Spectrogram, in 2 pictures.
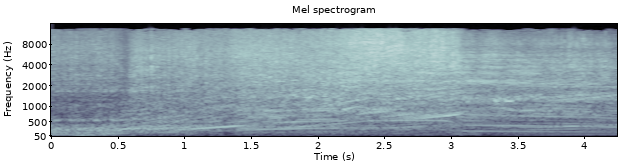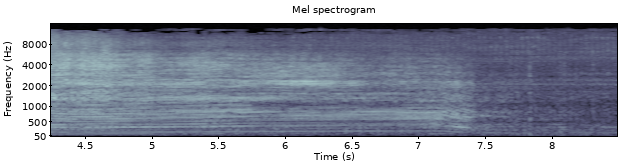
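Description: A V8 muscle car accelerates hard away outdoors, its engine roaring through the gears and fading into the distance.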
